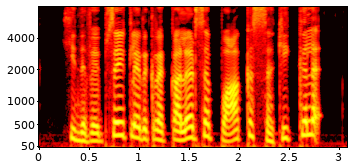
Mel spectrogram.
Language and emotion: Tamil, disgusted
